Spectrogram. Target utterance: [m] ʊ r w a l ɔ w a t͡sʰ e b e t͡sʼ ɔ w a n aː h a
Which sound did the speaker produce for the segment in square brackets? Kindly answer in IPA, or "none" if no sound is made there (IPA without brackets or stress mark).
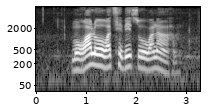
m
